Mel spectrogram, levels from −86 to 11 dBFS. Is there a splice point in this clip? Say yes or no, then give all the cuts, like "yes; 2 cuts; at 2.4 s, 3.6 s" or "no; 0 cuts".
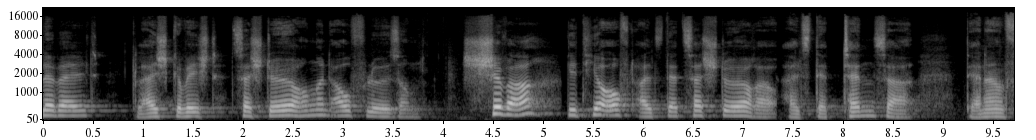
yes; 3 cuts; at 4.1 s, 5.2 s, 7.3 s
